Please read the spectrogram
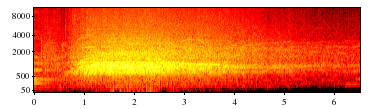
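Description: Concert audience applauding with some cheering as a song ends, swelling about a second in and then slowly fading away.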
